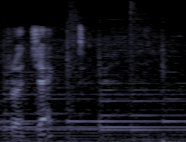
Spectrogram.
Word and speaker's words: project: One is project, where the stress is on the second syllable.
